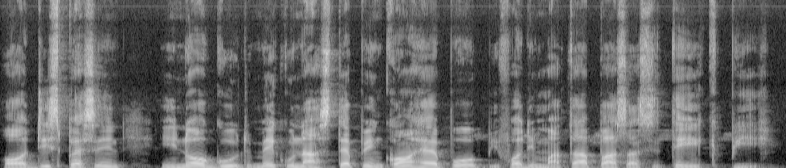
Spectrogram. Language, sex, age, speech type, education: Nigerian Pidgin, male, 30-45, spontaneous, tertiary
